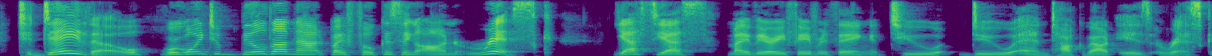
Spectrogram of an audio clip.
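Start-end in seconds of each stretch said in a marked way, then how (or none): none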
